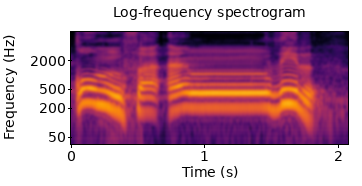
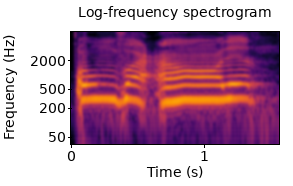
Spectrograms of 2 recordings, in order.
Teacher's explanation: حمزہ حلق کے نیچے والے حصے سے عین حلق کے درمیان والے حصے سے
